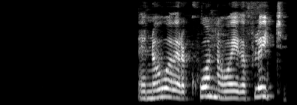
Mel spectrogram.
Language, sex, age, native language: Icelandic, female, 50-59, Icelandic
